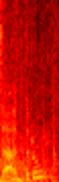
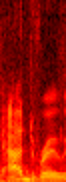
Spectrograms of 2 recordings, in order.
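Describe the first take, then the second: First: The R is said with a roll. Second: The R is said without a roll. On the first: It makes the word flow better. The speaker calls it right. "oh yes" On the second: It sounds clunky. The speaker calls it wrong. "kind of clunky"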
